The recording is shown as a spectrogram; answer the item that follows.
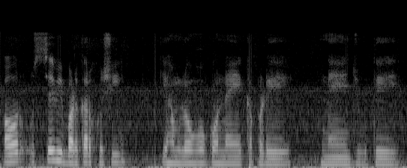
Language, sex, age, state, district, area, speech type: Urdu, male, 18-30, Bihar, Purnia, rural, spontaneous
